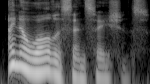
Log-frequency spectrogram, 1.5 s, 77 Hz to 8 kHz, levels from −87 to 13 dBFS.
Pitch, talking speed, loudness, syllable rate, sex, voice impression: 130 Hz, 200 wpm, -16 LUFS, 5.2 syllables/s, male, masculine, adult-like, tensed, powerful, clear, fluent, slightly raspy, cool, intellectual, slightly mature, friendly, wild, lively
